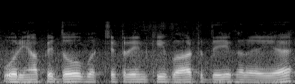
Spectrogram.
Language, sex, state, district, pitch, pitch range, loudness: Hindi, male, Haryana, Charkhi Dadri, 115 Hz, 110-120 Hz, -17 LUFS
